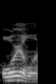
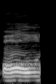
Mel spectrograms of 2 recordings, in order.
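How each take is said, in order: First: The vowel is a full 'oy' glide. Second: The vowel sounds like 'all', not 'oil'. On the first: "No, I put oil in my car" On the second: "Do you put all in your car?"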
